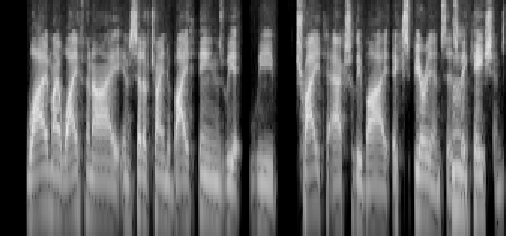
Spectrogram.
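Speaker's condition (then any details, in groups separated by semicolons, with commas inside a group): No condition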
